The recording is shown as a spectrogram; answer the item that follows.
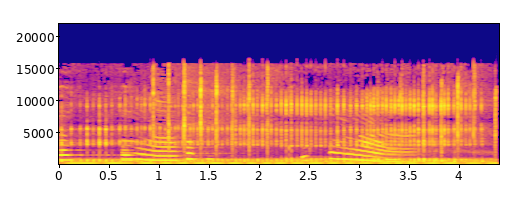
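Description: Experimental music for voice in extended vocal technique: stacked voice tones slide slowly downward in pitch, once about a second in and again from about three seconds. They sit over a steady, gently pulsing low drone.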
